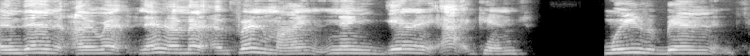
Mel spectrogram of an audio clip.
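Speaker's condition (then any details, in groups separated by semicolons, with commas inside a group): Cerebral palsy; speech not affected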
